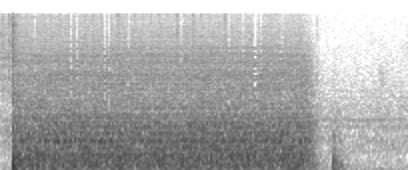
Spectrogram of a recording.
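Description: Handheld gas torch burning with a steady, loud hiss for about three seconds, then shut off abruptly, followed by a single click. Its flame is bridging the furnace's flame rod to the pilot housing to simulate a pilot flame for the flame-proving test.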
